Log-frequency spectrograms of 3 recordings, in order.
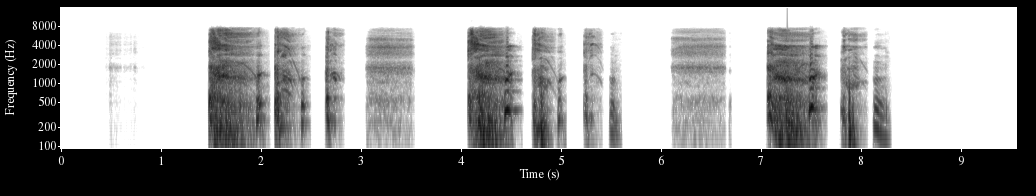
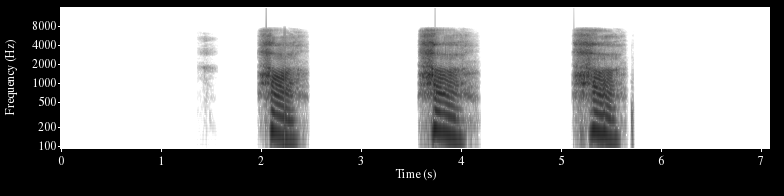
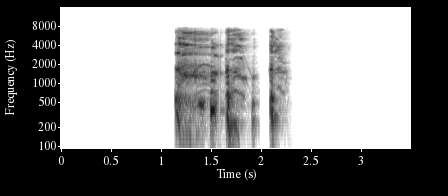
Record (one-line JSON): {"three_cough_length": "9.6 s", "three_cough_amplitude": 32768, "three_cough_signal_mean_std_ratio": 0.37, "exhalation_length": "7.1 s", "exhalation_amplitude": 32768, "exhalation_signal_mean_std_ratio": 0.31, "cough_length": "3.5 s", "cough_amplitude": 27019, "cough_signal_mean_std_ratio": 0.31, "survey_phase": "beta (2021-08-13 to 2022-03-07)", "age": "45-64", "gender": "Female", "wearing_mask": "No", "symptom_cough_any": true, "symptom_runny_or_blocked_nose": true, "symptom_abdominal_pain": true, "symptom_headache": true, "smoker_status": "Never smoked", "respiratory_condition_asthma": false, "respiratory_condition_other": false, "recruitment_source": "Test and Trace", "submission_delay": "1 day", "covid_test_result": "Positive", "covid_test_method": "RT-qPCR", "covid_ct_value": 30.2, "covid_ct_gene": "ORF1ab gene", "covid_ct_mean": 30.9, "covid_viral_load": "75 copies/ml", "covid_viral_load_category": "Minimal viral load (< 10K copies/ml)"}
